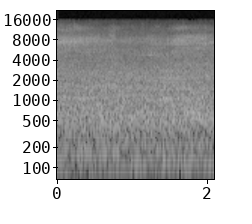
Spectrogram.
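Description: Steady background noise of a large indoor shopping-mall concourse, an even wash of sound with no distinct events.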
